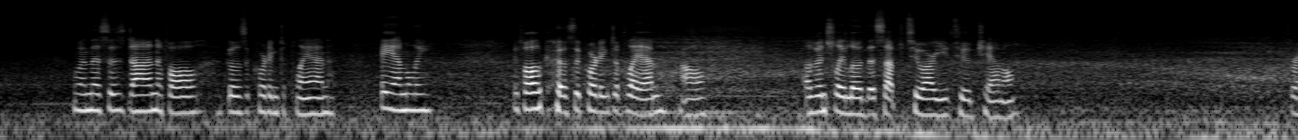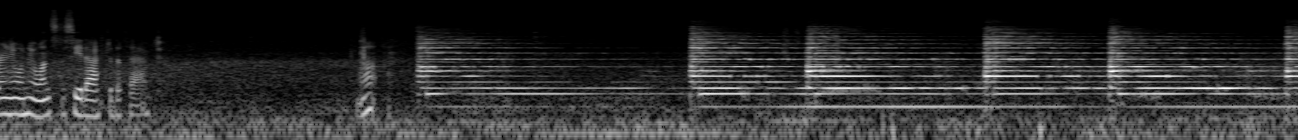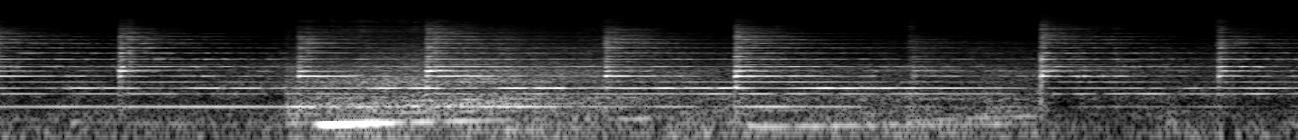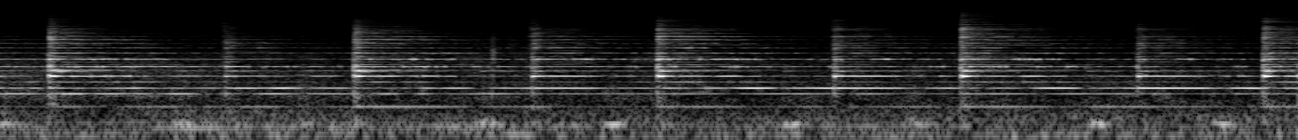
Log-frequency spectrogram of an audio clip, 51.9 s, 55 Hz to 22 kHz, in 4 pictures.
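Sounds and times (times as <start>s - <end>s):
church bell ringing: 17.2s - 51.9s.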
